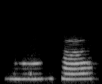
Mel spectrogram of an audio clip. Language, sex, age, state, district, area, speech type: Sindhi, female, 18-30, Gujarat, Junagadh, rural, conversation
